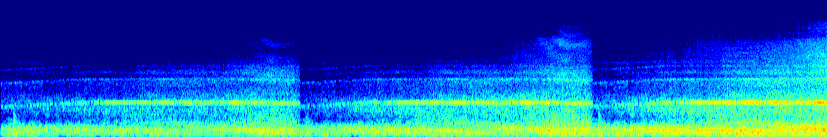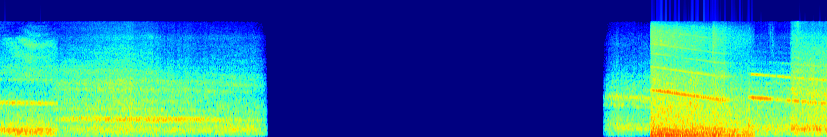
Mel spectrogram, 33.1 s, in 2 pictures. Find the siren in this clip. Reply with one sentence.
The siren can be heard from 29.5 to 33.0 s.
